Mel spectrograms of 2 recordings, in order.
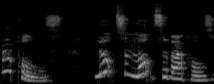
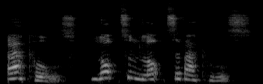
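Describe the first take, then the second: First: It is said in the little bear's higher voice. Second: It is said in Grandpa Bear's deeper voice.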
